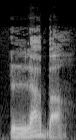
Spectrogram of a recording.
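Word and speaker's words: là-bas: it's la La whoops laba remember final s not pronounced laba so remember when you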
